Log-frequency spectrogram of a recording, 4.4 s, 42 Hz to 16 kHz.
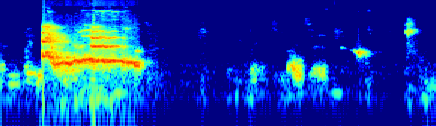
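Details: Whimpering Cavalier King Charles Spaniel puppy, one of a litter in a home puppy pen, during a socialization session with bigger dogs, 12/13/22. One clear, high whine slides down and holds steady for a second, then only faint soft squeaks follow in a quiet room.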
